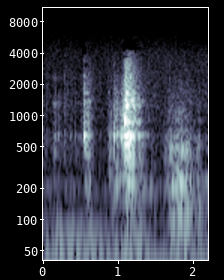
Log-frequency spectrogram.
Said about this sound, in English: You may open the cell door for me, Sergeant.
